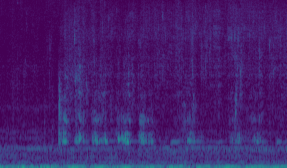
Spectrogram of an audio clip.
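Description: Hot oil sizzling as fried onion, cumin seeds and green chillies cook in a nonstick pan. A wooden spatula stirs and scrapes through them in repeated strokes from about a second in.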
